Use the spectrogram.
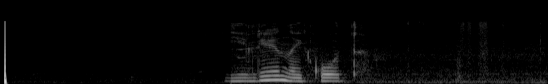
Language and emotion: Russian, sad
